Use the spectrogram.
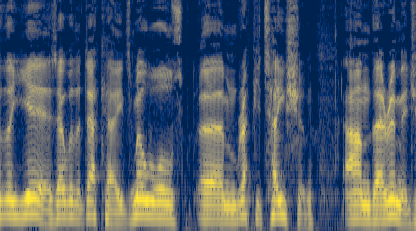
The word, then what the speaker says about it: Millwall: an opportunity mil wall by the way is how we pronounce it yeah mil wall mil wall mil wall mil wall mil mil wall you got to have the uh pronunciation the enunciation the second syllable mil what an opportunity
